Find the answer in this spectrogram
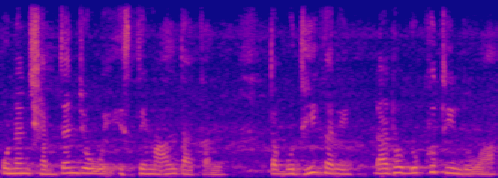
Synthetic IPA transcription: ʊn̤ənɪ̆ʃɐbd̪ənɪ̆d͡ʑoːʊɦeʔɪst̪eːmaːlt̪ʰakɐn̆ | t̪ɐɓʊd̪ʱikɐɾe | ɗaːɖʱoɗʊkʰʊ̆t̪ʰĩːn̆d̪o̰a̰ːɦ

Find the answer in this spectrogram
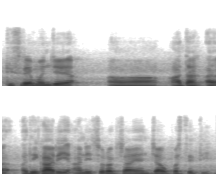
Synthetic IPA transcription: t̪isɾem̤əɳd͡ze | d̪ʱaəd̪ʱikaɾiːaɽ̃isuɾəkʂajaɲt͡ɕjaupəst̪ʰit̪iː

